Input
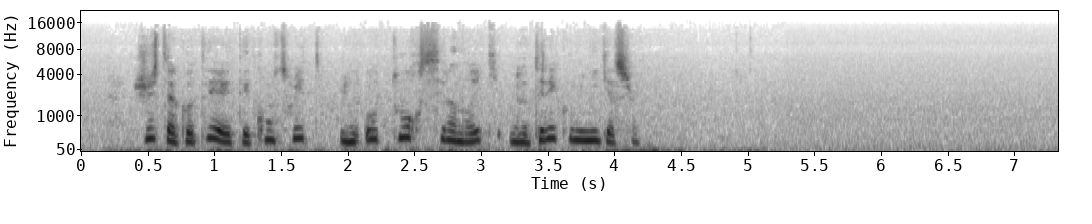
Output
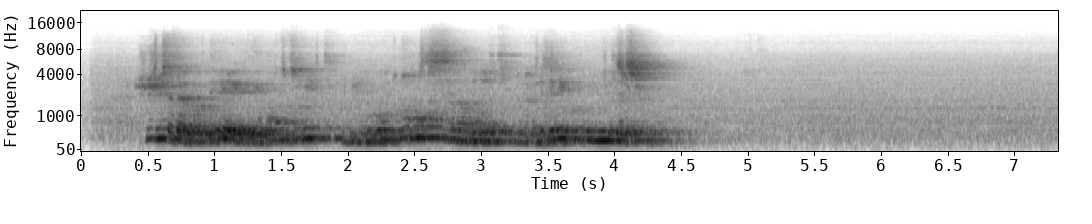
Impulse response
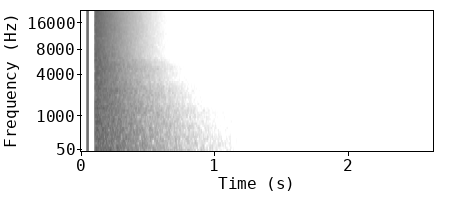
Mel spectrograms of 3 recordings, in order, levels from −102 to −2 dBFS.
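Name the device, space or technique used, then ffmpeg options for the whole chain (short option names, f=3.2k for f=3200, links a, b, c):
supermarket ceiling speaker: -filter_complex "[0:a]highpass=270,lowpass=6k[a];[1:a]atrim=start_sample=2205[b];[a][b]afir=irnorm=-1:irlink=0,volume=-2dB"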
